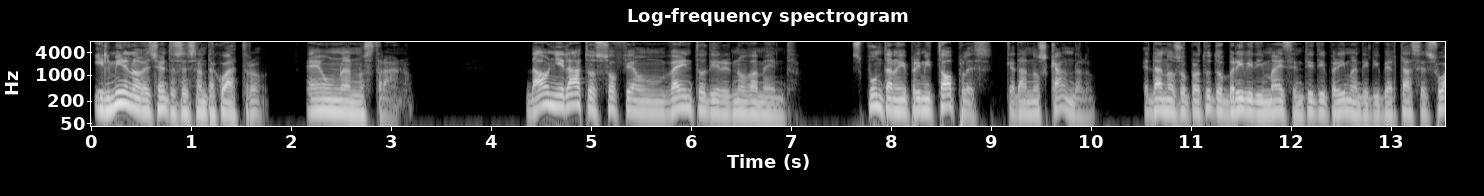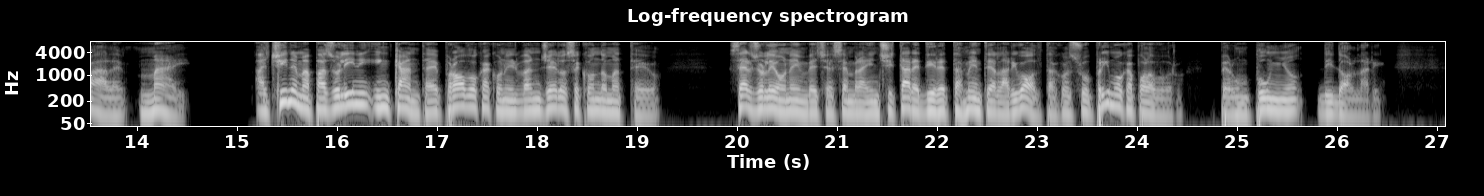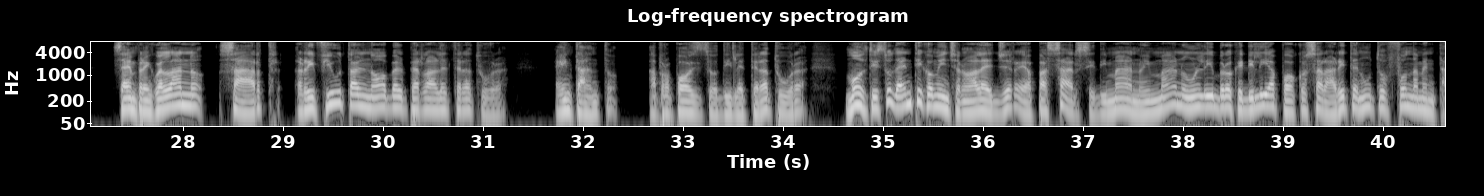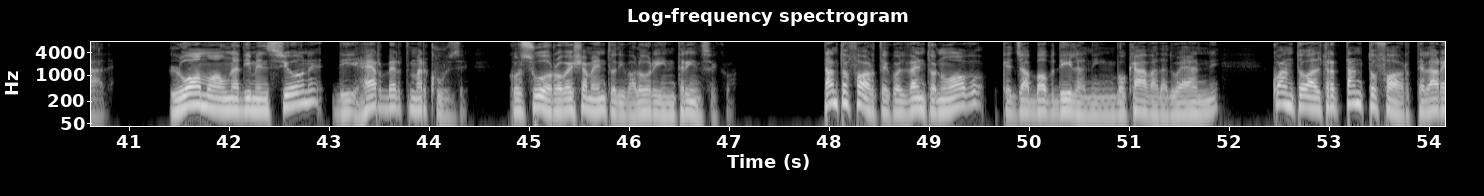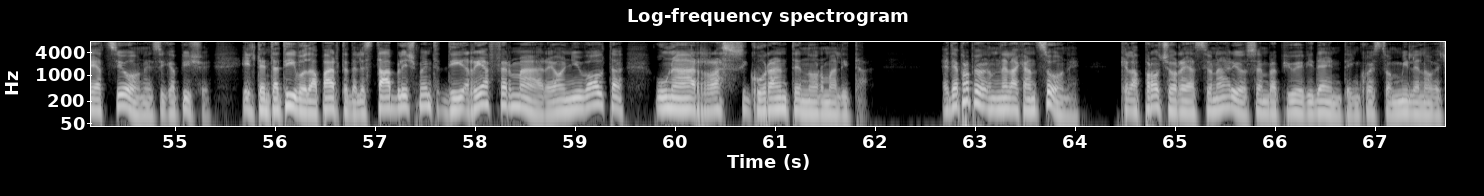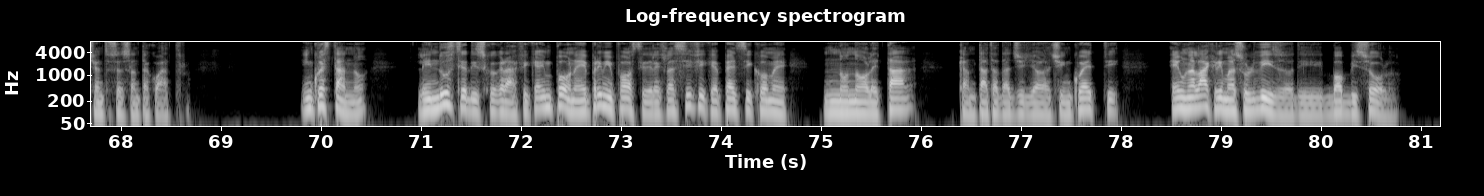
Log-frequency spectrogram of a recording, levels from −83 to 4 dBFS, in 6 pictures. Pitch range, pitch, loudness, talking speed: 95-125 Hz, 110 Hz, -18 LUFS, 135 wpm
